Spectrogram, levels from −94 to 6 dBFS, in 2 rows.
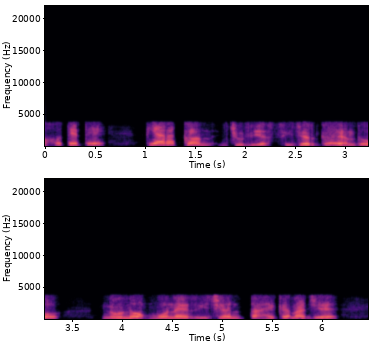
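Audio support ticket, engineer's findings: Speex codec, whole clip. Hoarse, noisy speech with a buzzy, half-robotic edge; nothing above 3.8 kHz and a narrow band of about 300 Hz to 3.7 kHz. Heavy CELP damage: too few bits for the excitation, so the buzz replaces natural voicing. Sounds like a low-quality setting, around 8 kbps.

Section at the wrong speed, 1.29 s to end. Speech suddenly drags and drops deep, about 0.8x speed and roughly four semitones down, pitch and tempo shifting together. Likely a player or editor resampling that stretch against the wrong clock.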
